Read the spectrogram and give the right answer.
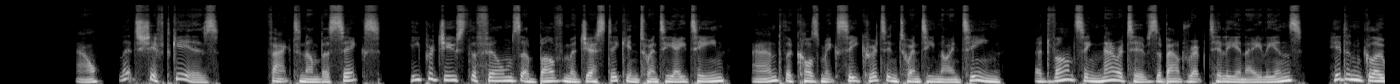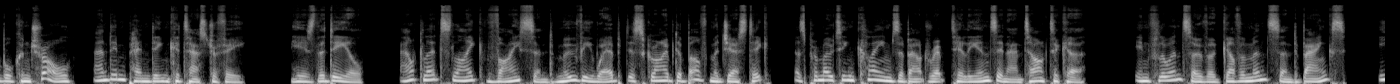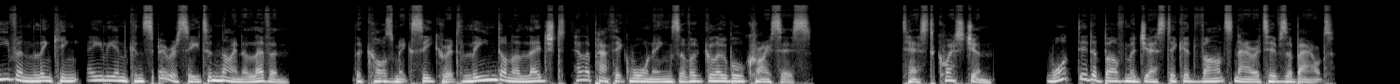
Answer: Correct answer, reptilian aliens and global control.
